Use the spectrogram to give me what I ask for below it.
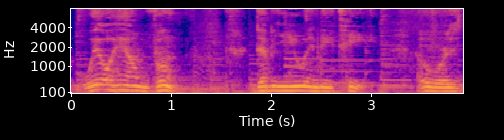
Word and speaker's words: Wundt: Another individual at Leipzig, Germany was Wundt, Wilhelm Wundt, W-U-N-D-T. In other words, W's in German pronounced as V's.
